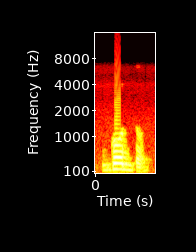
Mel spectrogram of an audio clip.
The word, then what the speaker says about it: গদ্য: গ দয় জ ফলা গদ্য এটার উচ্চারণ কি গোদ্দ্য গ এর পরে গ দ এর সাথে জ ফলা আছে তার মানে দ ডাবল হবে গো দ্য গদ্দ্য এবার যারা বই এর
